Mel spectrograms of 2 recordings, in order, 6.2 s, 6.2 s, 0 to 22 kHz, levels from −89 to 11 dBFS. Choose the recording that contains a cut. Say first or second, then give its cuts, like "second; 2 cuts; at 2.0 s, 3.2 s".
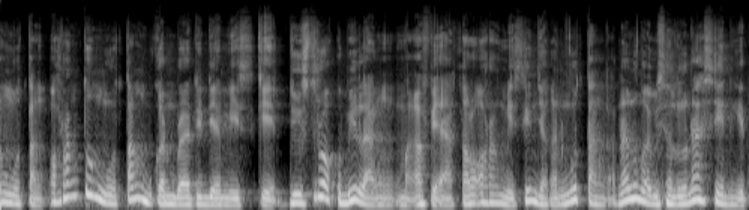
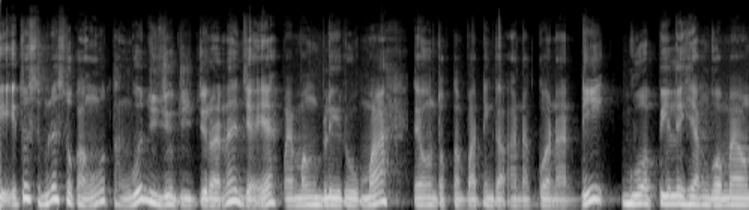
second; 3 cuts; at 2.4 s, 3.3 s, 5.1 s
